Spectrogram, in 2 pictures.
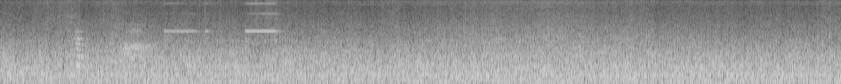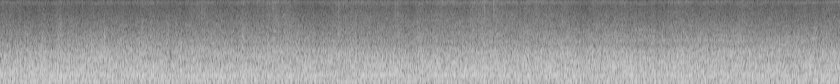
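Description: Inside the cabin of a moving Sunwin city bus: steady engine drone and road noise. Two short high beeps sound about two seconds in.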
